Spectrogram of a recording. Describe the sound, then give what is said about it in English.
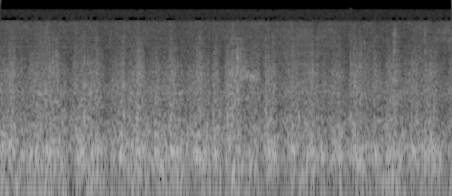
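Arctic sea ice groans and grinds in a deep, continuous rumble, steady and loud throughout, much like a running motor engine, with no voices present. “Well, that's Arctic sea ice. It sounds like a motor engine.”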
